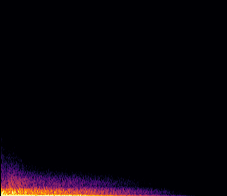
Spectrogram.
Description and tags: A nice timpani made from scratch in a synth in reason.
awesome, boom, deep, loud, nice, orchestral, sweet, timpani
